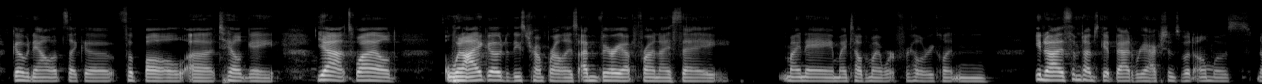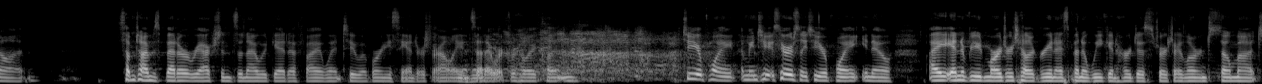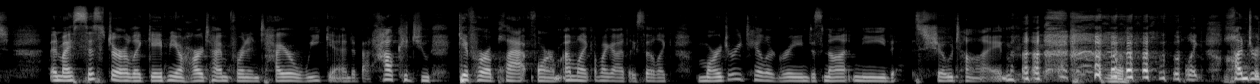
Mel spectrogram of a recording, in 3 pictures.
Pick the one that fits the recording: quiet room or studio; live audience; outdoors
live audience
